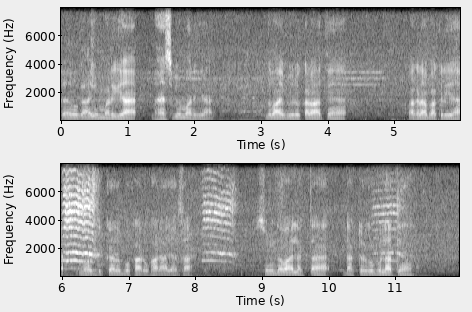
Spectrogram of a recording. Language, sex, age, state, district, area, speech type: Urdu, male, 45-60, Bihar, Darbhanga, rural, spontaneous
